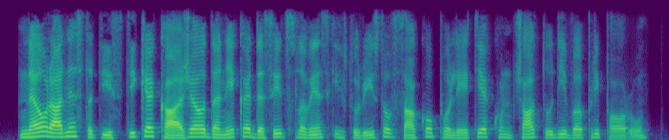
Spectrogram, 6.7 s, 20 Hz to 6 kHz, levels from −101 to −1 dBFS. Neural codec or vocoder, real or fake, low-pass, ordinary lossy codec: codec, 16 kHz, 1 kbps, X-Codec, WavLM features, trained on Multilingual LibriSpeech; fake; 5.4 kHz; none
